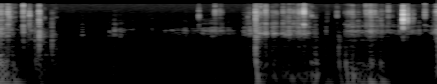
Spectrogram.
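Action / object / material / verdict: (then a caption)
scrape / bar soap with a glitter coating, scraped with a metal blade / soap / none. A metal utility knife blade slices and scrapes the coating off a palm-sized, hand-held solid black glitter bar soap with purple sequins and a white inside. Crisp, bright crunching and gritty scraping come in quick bursts, with a quiet pause in the middle before a louder run of scraping that ends with a sharp tick.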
